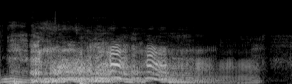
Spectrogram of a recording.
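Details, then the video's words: Whippets playing bitey face, making odd, funny growling sounds: a continuous rough, throaty grumble with wavering, voice-like rising and falling tones over about two and a half seconds, then fading out. "Whippet Bitey Face with Complimentary Chewbaccan Odd sounds"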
